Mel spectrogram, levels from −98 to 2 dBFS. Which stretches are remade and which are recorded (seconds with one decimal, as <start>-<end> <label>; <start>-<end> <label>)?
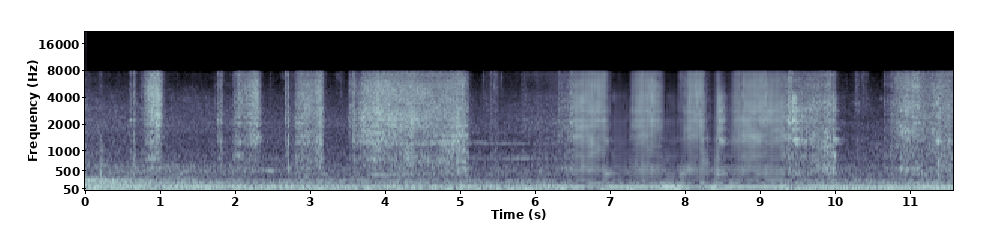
0.0-6.5 recorded; 6.5-9.3 remade; 9.3-11.6 recorded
